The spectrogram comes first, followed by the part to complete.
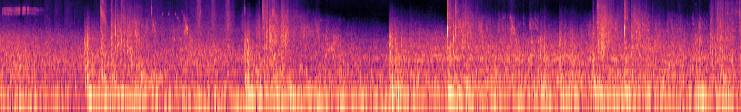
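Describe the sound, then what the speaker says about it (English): Sentry guns in the EVE Online video game fire at a ship in repeated heavy booming shots over a constant rumbling mechanical background. "These sentry guns are hitting me so hard."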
